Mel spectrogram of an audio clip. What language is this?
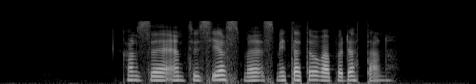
Norwegian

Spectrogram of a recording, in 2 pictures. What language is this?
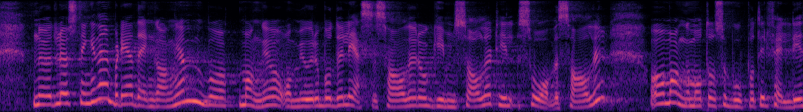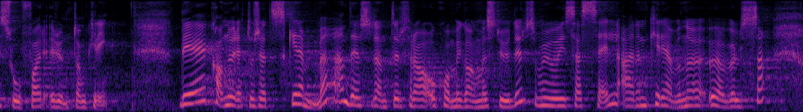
Norwegian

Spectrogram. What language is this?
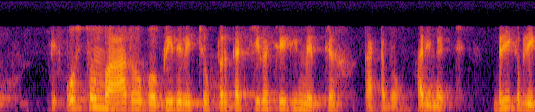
Punjabi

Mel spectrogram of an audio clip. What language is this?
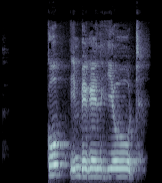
Basaa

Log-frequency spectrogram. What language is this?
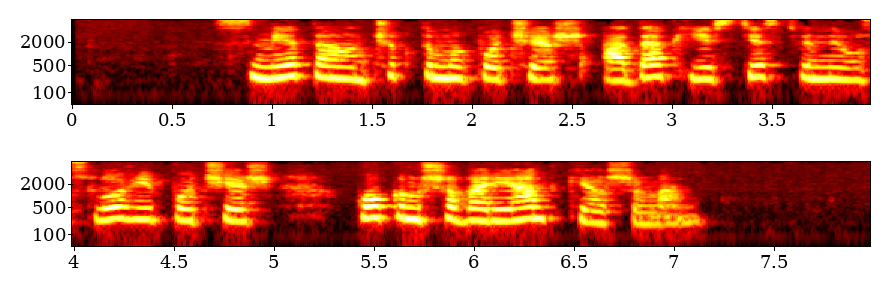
Mari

